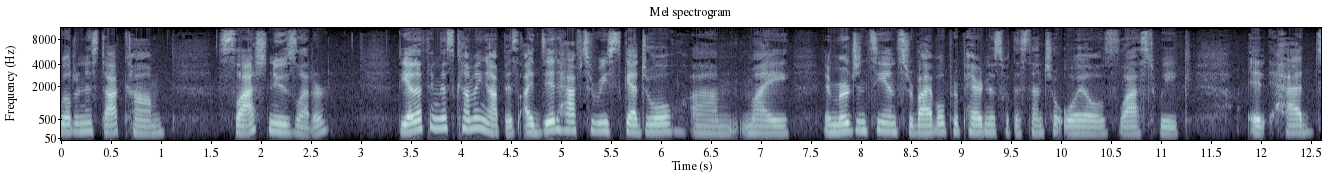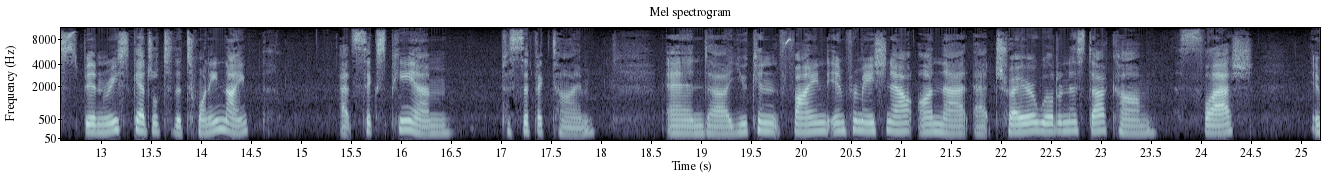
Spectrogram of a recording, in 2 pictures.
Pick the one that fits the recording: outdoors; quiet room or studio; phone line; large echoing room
outdoors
